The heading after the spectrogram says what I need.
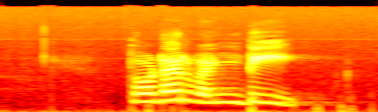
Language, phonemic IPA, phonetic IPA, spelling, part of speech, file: Tamil, /t̪oɖɐɾʋɐɳɖiː/, [t̪o̞ɖɐɾʋɐɳɖiː], தொடர்வண்டி, noun, Ta-தொடர்வண்டி.ogg
- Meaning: 1. train 2. railway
